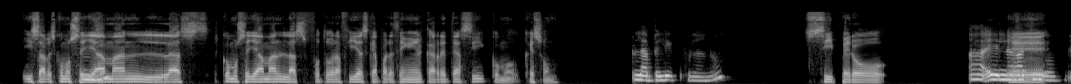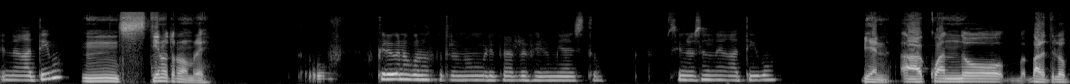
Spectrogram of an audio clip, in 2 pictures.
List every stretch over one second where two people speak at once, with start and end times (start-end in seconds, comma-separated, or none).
none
